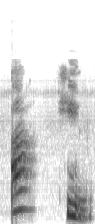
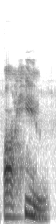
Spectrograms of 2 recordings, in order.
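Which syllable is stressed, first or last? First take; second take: first; last. First: The stress is on the first syllable. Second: The stress is on the last syllable. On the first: The speaker calls it right. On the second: The speaker calls it wrong.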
